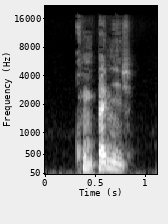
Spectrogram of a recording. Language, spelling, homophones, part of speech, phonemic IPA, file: French, compagnies, compagnie, noun, /kɔ̃.pa.ɲi/, LL-Q150 (fra)-compagnies.wav
- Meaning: plural of compagnie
